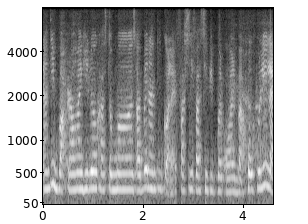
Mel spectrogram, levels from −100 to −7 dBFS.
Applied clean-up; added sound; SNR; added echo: neural separator model SepFormer DNS4.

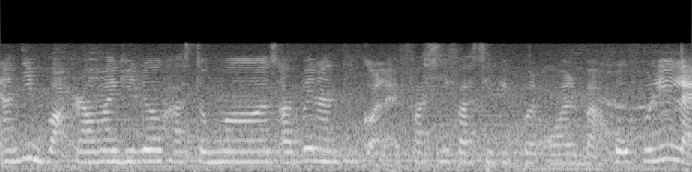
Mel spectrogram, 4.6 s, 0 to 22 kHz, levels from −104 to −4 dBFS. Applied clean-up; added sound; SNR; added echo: none; Alarm / Ocean / Boat, Water vehicle; 13 dB; none.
